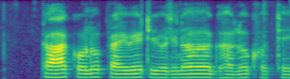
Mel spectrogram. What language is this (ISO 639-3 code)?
hne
